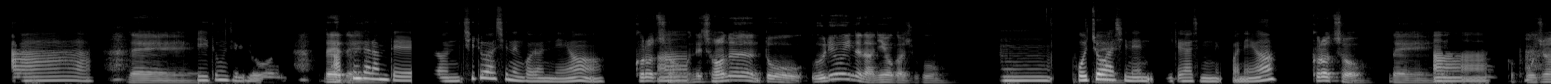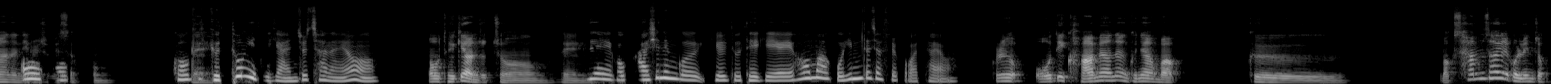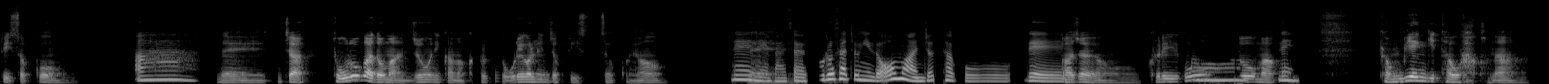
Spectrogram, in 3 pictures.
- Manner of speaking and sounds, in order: other background noise; laughing while speaking: "타고 가거나"
- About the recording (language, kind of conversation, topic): Korean, podcast, 여행이 당신의 삶을 바꾼 적이 있나요?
